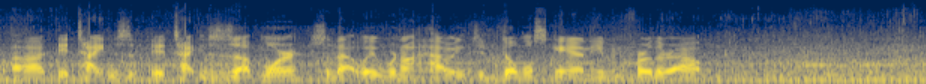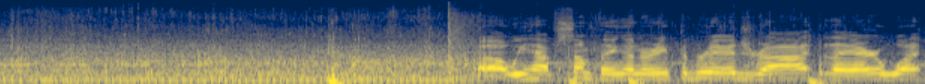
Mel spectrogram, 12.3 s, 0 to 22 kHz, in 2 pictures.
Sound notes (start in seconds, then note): 6.7 electronic beeps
